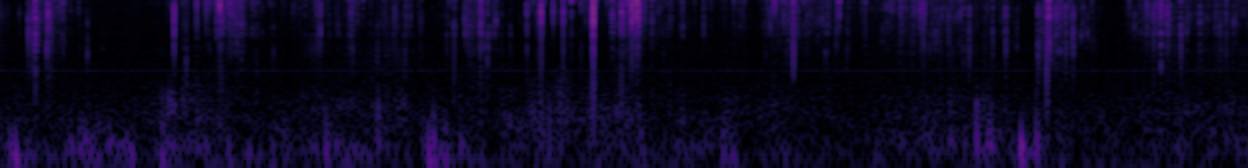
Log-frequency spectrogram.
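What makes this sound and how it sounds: Pink foam-bead pearl clay in a small plastic cup is crushed and scratched with the tip of a thin wooden stick. Dense, crunchy crackling and bright, high popping bursts are heard over soft low thumps, with a faint steady tone running underneath.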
